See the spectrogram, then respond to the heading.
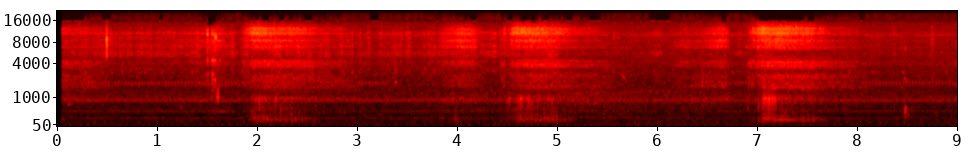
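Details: Young child sleeping peacefully, snoring until tickled awake: three soft, rough snoring breaths about 2.5 seconds apart over a steady background hum.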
